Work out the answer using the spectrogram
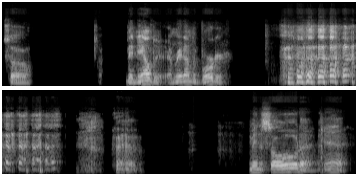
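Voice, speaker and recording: Broadcasting a casual livestream from his downtown building, a man with a northern New York accent rambles, restarts sentences and speaks to viewers by name. His medium-pitched voice has a darkish tone and huge pitch swings, and he talks extremely slowly with long pauses. The highs are cut off.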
